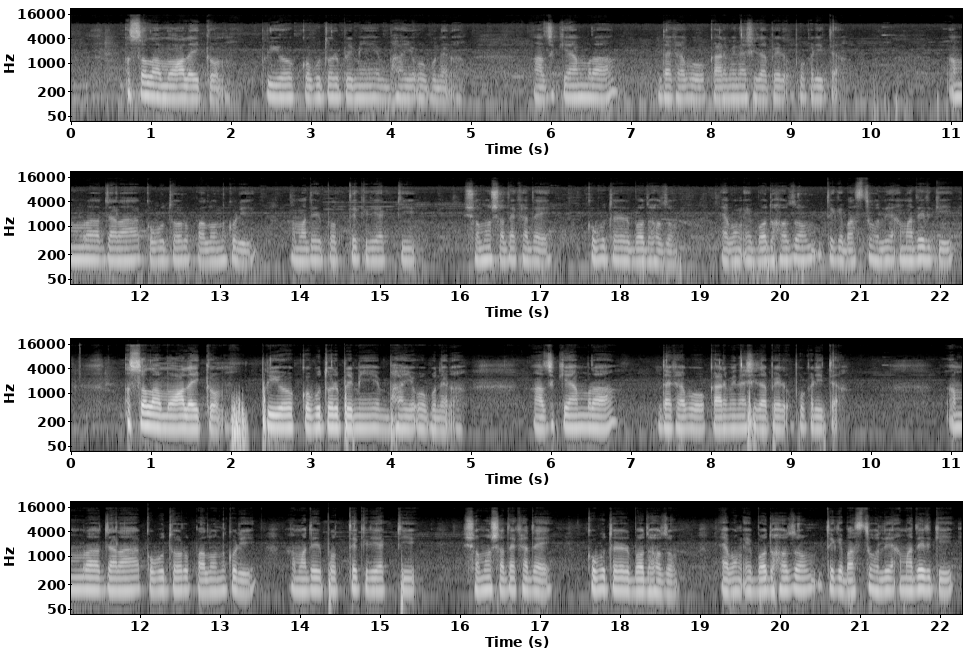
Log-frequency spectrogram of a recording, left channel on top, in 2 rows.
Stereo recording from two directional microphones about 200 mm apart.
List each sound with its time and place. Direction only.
0.3 s speech: 30° right (ahead or behind)
10.9 s speech: 25° right (ahead or behind)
